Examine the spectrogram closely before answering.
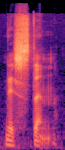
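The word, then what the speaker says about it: næsten: go-to word okay almost but pronunciation matters neste the first one hearing neste neste and this Nissan nesten there's an inn very important because many people make this mistake and the third one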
